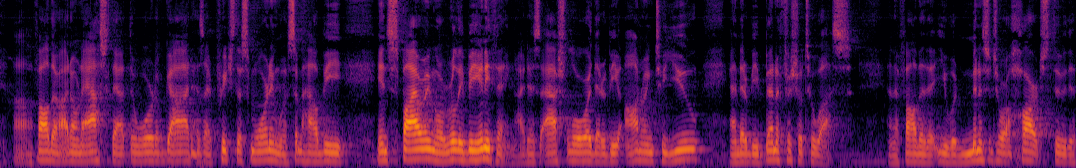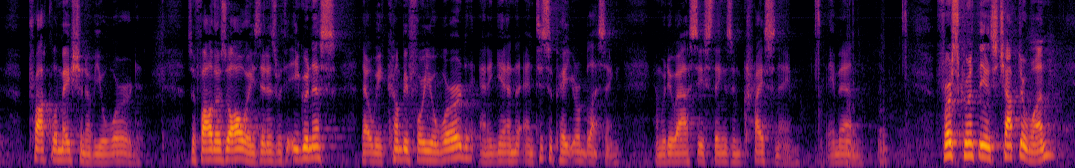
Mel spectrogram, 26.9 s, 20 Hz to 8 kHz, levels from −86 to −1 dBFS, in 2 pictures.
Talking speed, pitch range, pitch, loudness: 200 wpm, 95-120 Hz, 105 Hz, -31 LUFS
